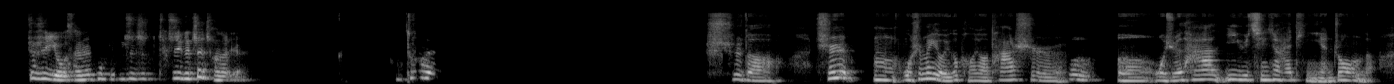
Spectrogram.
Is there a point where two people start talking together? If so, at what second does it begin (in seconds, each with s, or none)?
none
